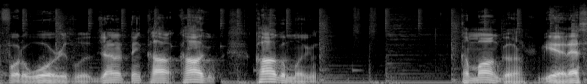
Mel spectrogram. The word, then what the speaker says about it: Kuminga: But the high man for the Warriors was Jonathan Kuminga.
